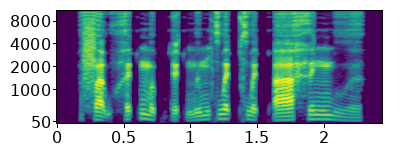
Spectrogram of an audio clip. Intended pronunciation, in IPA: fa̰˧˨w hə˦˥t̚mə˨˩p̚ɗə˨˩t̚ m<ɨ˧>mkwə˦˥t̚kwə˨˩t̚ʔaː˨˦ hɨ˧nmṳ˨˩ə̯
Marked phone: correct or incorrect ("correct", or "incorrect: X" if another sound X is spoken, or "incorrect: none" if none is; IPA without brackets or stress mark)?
correct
